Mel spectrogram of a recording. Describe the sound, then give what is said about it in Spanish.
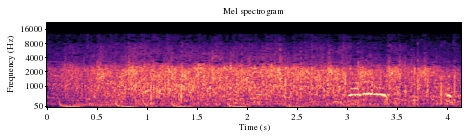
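Sustained applause from a large audience at the Marca Leyenda awards gala in Madrid, as Real Madrid president Florentino Pérez embraces Cristiano Ronaldo; a dense steady wash of clapping for the whole stretch, with indistinct crowd voices and a brief shout of "fíchalo" rising within it. “Aplausos, un fíchalo que se oía por ahí, y es que el Real Madrid necesita fichajes.”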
